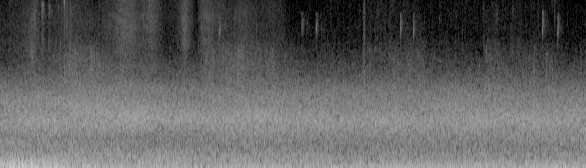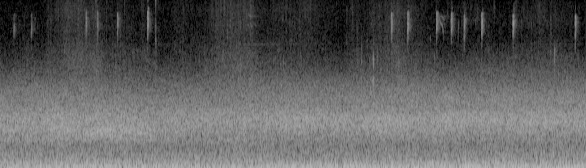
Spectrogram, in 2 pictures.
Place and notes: Petroleumhavenweg, Amsterdam, Nederland - Wasted Sound Alkion
With the wasted sounds project I am searching for sounds that are unheard or considered as noise.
